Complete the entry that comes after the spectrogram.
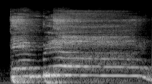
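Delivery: high panicked shout. Retold or imitated. Girl alerting her sleeping mother to a quake, panicked shout. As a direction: yell the alarm as the walls shake. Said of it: "grité".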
